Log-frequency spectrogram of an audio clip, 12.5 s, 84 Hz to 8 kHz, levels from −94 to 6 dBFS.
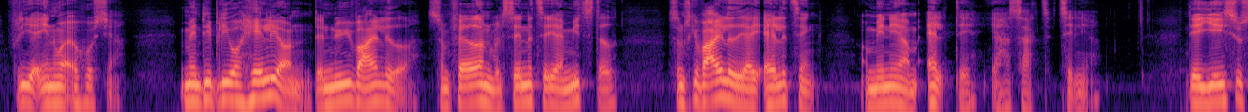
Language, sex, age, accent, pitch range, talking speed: English, male, 30-49, Danish, 115-140 Hz, 205 wpm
